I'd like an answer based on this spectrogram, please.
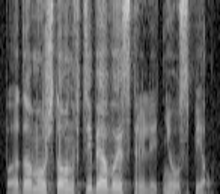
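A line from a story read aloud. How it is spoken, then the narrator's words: Scoffing snort. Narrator (Russian): хмыкнул Северин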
